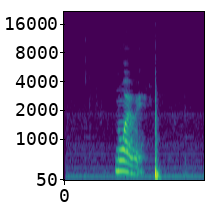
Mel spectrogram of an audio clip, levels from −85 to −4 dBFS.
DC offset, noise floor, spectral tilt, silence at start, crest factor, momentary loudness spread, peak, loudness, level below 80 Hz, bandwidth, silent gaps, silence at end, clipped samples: under 0.1%; -54 dBFS; -9.5 dB/octave; 0.75 s; 24 dB; 11 LU; -2 dBFS; -25 LUFS; -50 dBFS; 6.4 kHz; none; 0.65 s; under 0.1%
